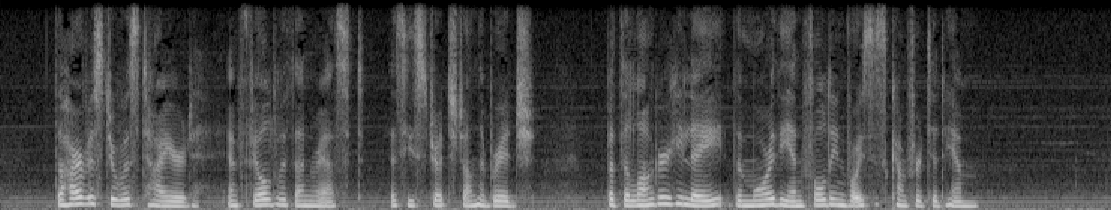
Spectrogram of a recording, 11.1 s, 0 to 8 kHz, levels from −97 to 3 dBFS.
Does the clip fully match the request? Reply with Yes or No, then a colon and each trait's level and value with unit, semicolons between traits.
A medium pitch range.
Yes: average, 3.2 semitones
